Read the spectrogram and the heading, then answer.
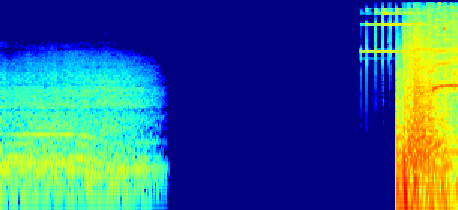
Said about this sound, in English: Wendell Poole blew the glass door out with a shotgun blast. He fired a second time at a car saleswoman who fled.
